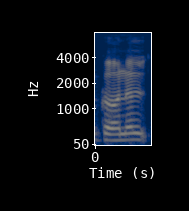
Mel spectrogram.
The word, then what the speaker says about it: colonel: instance Colonel is there when it comes to Kernel it is spelled like c o l o n e l r is not there in that word but we do pronounce it yes of course yes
